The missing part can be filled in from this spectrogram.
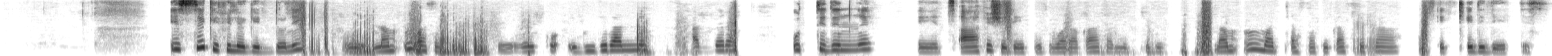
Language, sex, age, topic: Gamo, female, 25-35, government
